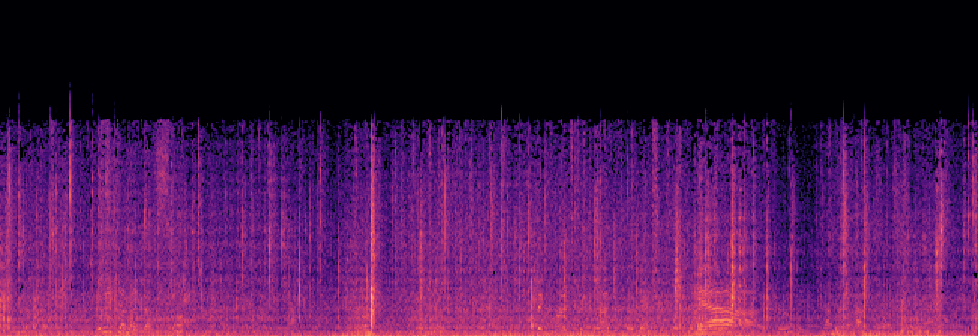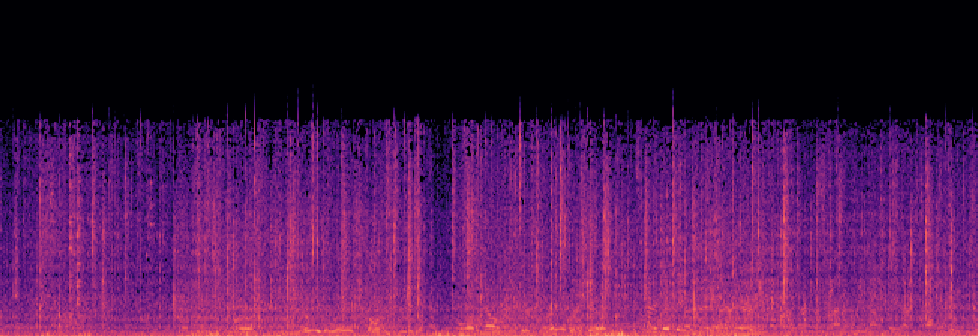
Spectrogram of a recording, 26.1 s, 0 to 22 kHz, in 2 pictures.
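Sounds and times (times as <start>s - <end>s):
fire crackling and popping: 0.0s - 26.0s
fire roaring: 0.0s - 26.0s
sharp crack: 0.0s - 26.0s.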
